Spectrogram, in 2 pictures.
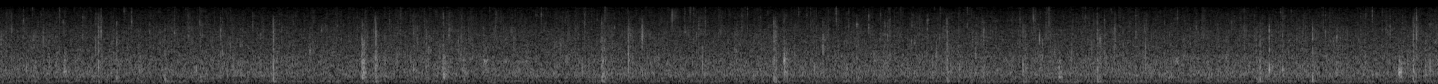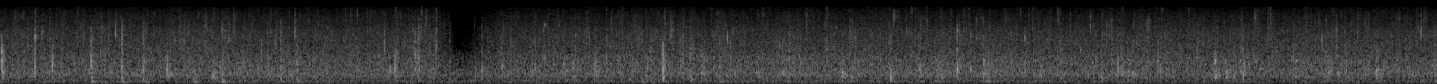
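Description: Gentle rain falling steadily, with many individual drops ticking close by. About two-thirds of the way through it dips out for a split second.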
